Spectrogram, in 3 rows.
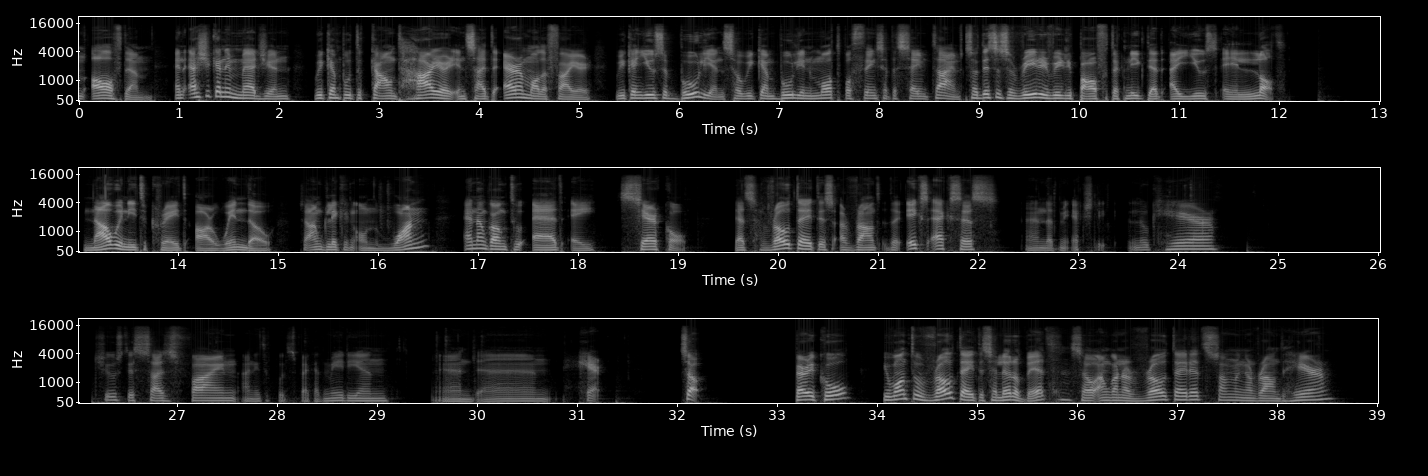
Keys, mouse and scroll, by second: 12.3-15.4 middle drag, 15.9 KP_1, 16.8 shift+a, 19.6 r, 22.0 z, 23.1 s, 27.3-28.6 drag, 28.6-29.5 middle drag, 29.5 g, 31.4 KP_3, 31.9 z, 34.5 shift+middle drag, 34.7 z, 35.1-35.5 scroll up 5, 35.6-36.2 shift+middle drag, 36.2 r, 37.1 g, 38.2 r.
